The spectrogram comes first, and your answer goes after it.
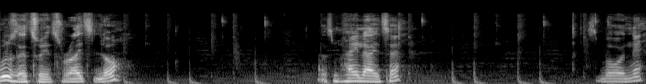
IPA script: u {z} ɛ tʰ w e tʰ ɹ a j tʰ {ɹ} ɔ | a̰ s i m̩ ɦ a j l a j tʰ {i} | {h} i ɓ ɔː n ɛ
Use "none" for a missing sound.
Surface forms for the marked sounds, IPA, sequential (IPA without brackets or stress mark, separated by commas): z, l, ɛ, s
